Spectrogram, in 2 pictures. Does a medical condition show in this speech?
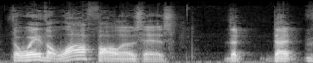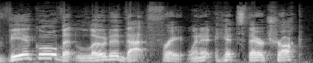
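No.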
